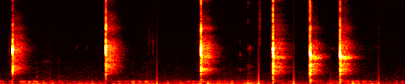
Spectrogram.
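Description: Opal flakes snapping off the edge of an opal arrowhead blank under a steel-tipped pressure flaker: about six sharp clicks, roughly a second apart at first, then quicker near the end.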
